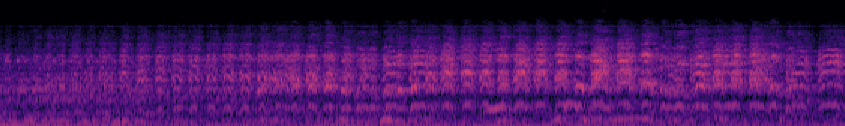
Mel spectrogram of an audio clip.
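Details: Two kookaburras at night give a loud, harsh, cackling chorus of rapid repeated notes that rise and swell, with a faint room-like echo.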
